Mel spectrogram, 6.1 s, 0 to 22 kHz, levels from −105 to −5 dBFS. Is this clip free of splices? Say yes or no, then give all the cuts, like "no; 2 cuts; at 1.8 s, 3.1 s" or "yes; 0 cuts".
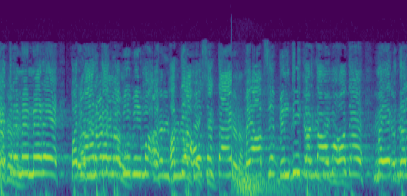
no; 1 cut; at 3.5 s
